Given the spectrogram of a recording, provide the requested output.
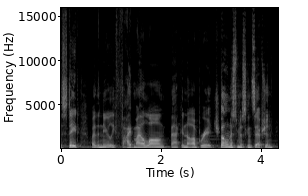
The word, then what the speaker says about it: Mackinac: by the nearly 5-mile-long Mackinac Bridge. Bonus misconception, it's not pronounced Mackinac. Only an absolute fool would call it Mackinac.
